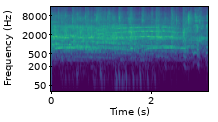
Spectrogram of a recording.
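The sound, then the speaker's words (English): Crowd cheering and clapping greets a surfer after a CT win, a loud, sustained roar of voices and whoops that eases slightly toward the end. “That's what it's like to get cheered after a CT win, brother.”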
